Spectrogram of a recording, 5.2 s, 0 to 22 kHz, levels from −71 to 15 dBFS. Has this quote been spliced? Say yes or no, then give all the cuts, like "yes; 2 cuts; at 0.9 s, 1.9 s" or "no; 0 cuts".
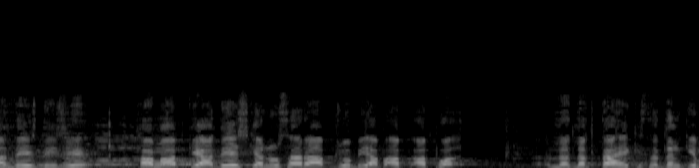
no; 0 cuts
